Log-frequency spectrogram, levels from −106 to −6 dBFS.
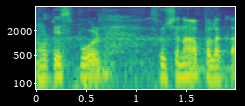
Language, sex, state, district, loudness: Kannada, male, Karnataka, Belgaum, -18 LUFS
